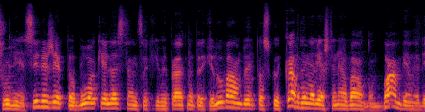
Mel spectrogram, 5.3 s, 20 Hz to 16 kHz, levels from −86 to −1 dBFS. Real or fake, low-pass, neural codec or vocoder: fake; 14.4 kHz; codec, 32 kHz, 1.9 kbps, SNAC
